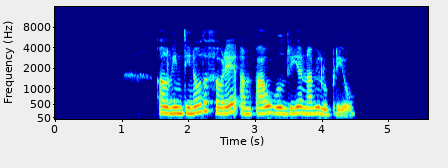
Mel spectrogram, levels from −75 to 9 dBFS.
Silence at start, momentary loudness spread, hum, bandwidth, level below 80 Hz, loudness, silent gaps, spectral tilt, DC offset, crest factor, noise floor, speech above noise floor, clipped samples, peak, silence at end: 1.55 s; 8 LU; none; 7.6 kHz; -58 dBFS; -16 LUFS; none; -8 dB/octave; under 0.1%; 16 dB; -52 dBFS; 36 dB; under 0.1%; -2 dBFS; 1.1 s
